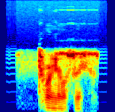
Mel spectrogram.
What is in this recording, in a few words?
PS TAC, p25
